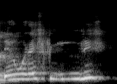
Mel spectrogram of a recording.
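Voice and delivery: high imitation Indian English; mock Indian-accented English. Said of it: "toda la lengua está arriba".

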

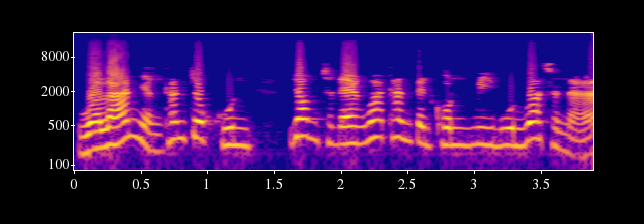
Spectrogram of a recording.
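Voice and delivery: wife scolding her husband, high and piping; shrill scolding wife. Acted. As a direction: chide your husband in a piping voice. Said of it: "ดุเขาด้วยเสียงแจ๋วๆ".

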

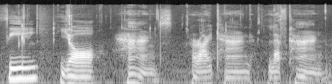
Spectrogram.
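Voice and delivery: slow meditation voice with long pauses; guided meditation. Acted. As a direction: guide them gently through the body, unhurried.

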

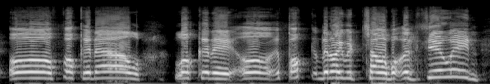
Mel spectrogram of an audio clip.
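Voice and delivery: high, loud, hammed-up fan outrage; mock outraged fans. Imitating fans going nuts online, mock outraged and loud. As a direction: play the fans losing their minds. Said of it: "people would fucking go nuts and say".

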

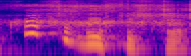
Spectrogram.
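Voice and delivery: happy tickled giggle; giggling. A narrator's reading. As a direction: laugh as if being tickled. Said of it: "ruiditos de felicidad".

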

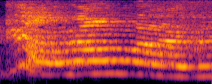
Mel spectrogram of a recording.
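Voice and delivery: loud mock outrage. Friend reacts to the orphanage plan with a hammed-up shout. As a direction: blurt it out in fake shock.

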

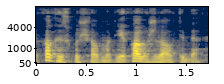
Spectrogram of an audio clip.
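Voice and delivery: ordinary delivery

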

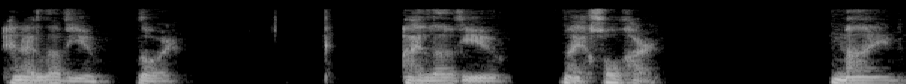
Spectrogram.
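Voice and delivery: usual speaking voice

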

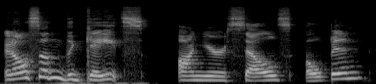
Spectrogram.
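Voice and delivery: usual speaking voice

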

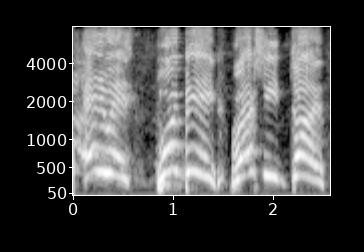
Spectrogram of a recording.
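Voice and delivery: high, pumped show sign-off; announcer outro. Acted. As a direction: hype up the shout-outs to close. Sign-off shout-outs, raised pitch.

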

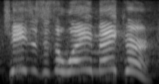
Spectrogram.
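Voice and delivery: high, loud preaching voice. Acted. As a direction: preach it to the church. Preaches to the church.

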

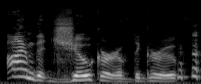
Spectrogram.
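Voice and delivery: mock self-styled joker, low and slow; dickhead quote. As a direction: drag it out low, mocking the braggart. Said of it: "quote any dickhead who's like".

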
